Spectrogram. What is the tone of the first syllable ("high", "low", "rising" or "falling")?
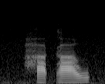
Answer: low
